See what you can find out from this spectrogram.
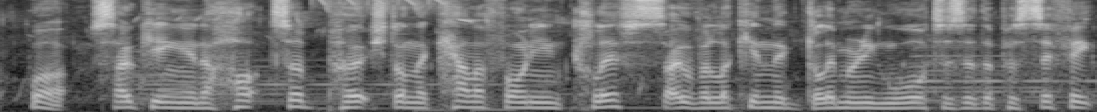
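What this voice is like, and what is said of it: English accent. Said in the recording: “English. Beautiful accent.”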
